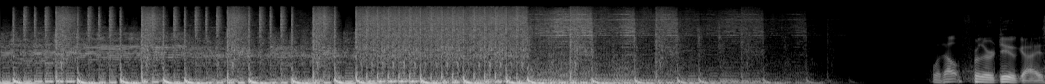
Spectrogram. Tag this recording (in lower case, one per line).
music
